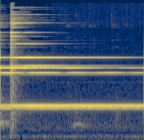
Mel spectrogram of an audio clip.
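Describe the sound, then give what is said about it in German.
A single cowbell, a wedding gift, is struck once, loud, giving a sharp metallic clang followed by a bright, steady ringing tone that lingers and fades slowly, with no voices. “Das sind wie Kirchenglocken. Und die ich jetzt zum Schluss angeschlagen habe, ist eigentlich mein schönstes Hochzeitsgeschenk.”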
